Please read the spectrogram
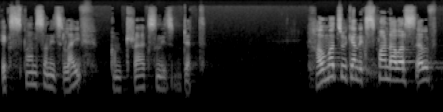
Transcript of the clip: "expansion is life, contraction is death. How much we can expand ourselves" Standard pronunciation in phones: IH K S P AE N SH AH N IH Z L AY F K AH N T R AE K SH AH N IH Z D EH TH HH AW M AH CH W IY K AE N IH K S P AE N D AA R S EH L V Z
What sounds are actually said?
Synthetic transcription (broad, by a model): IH K S P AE N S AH N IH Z L AY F K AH N T R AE K S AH N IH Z D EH T HH AW M AH CH W IY K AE N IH K S P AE N D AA R S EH L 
